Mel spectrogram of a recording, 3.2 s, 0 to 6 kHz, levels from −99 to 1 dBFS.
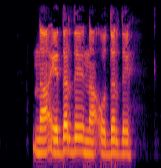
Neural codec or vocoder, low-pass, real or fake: none; 5.4 kHz; real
